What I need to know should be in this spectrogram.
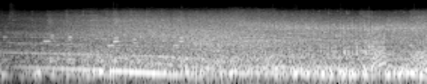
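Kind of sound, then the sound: vehicle, car engine revving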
